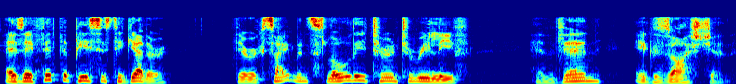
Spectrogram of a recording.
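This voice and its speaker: Expressive male storyteller, animated and mellow. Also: medium pitch, unhurried, husky, muffled recording. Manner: expressive, dramatic. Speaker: children's story reader. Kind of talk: scripted storybook narration.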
